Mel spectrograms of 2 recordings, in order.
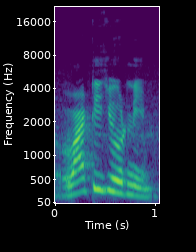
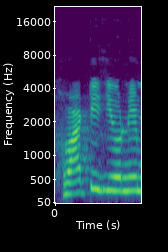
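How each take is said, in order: First: The word 'what' starts with a plain w sound. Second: The word 'what' starts with a breathy h sound. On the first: The speaker calls it right. "सही उच्चारण वाट होगा" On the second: The speaker calls it wrong. "व्हाट is your name नहीं बोला जाता है"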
